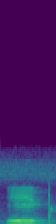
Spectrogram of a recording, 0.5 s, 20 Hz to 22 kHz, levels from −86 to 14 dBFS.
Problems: constant background noise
